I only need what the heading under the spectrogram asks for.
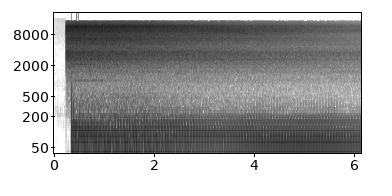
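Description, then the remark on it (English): A loud, steady hiss of steam bursts on abruptly and keeps rushing for several seconds over a deep, constant low rumble: steam from the boiler bumping through the pipes of an old apartment building as it turns cold outside. “It must have gotten cold outside because the steam from the boiler was bumping around through the pipes.”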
